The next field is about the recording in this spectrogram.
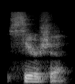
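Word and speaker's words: Saoirse: How is it said? Sersa. Sa. Yeah. Sersa. Okay.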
